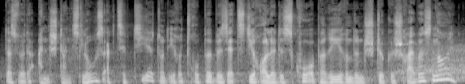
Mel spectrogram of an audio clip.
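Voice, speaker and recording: Cold mocking spy tribunal boss, lowish voice that swings around a lot, big echoey hall. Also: male voice, big pitch swings, moderate pace. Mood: coldly formal. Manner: sardonic, officious, commanding. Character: cold, mocking male secret service tribunal chief. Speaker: actor in a radio play. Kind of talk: German radio drama acting. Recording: echoey hall, clear background noise.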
